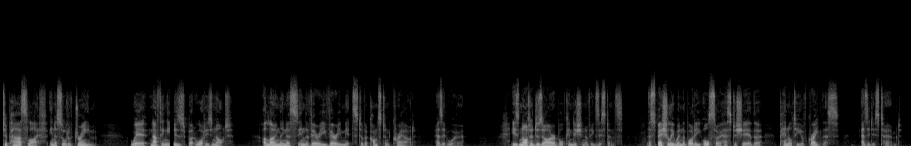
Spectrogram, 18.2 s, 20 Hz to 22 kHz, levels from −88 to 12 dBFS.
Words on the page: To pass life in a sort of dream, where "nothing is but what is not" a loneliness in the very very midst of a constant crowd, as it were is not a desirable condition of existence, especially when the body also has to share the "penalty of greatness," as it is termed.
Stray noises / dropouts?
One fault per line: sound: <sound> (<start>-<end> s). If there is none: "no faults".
sound: dropout (3.4-3.5 s)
